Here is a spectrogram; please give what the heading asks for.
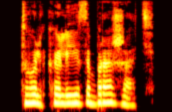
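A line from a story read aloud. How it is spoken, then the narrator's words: Hmphing, wry. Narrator (Russian): хмыкнула Доминика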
